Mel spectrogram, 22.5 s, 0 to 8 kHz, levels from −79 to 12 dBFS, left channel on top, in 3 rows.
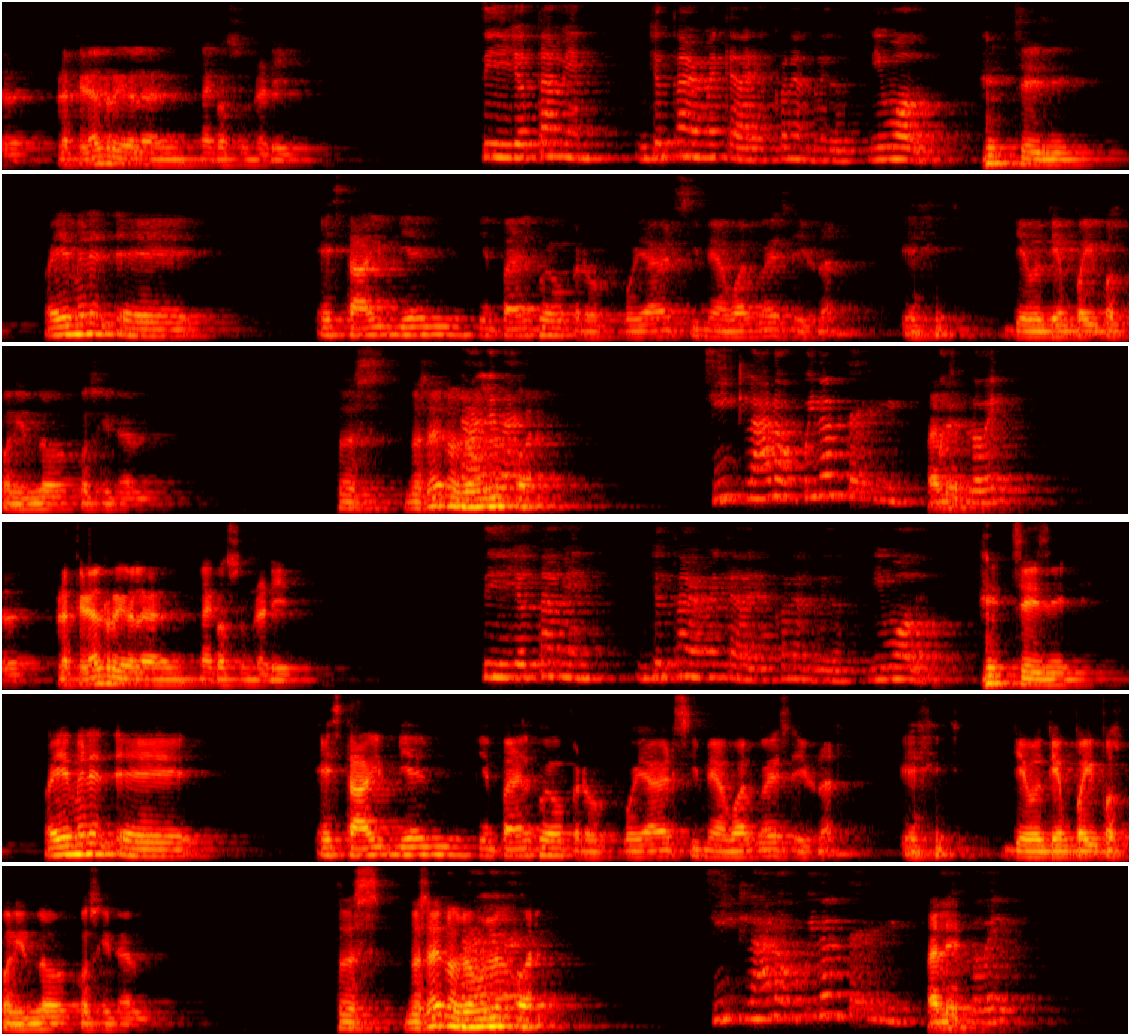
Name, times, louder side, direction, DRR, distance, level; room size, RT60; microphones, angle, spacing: voice 1, 0.0-1.9 6.5-7.2 7.8-8.8 9.6-13.2 13.5-13.8 14.2-16.0 17.3-18.7 21.2-21.5, right 4 dB, 55° right, 13 dB, 0.4 m, -27 dB
voice 2, 3.2-3.9 4.2-6.2 18.0-18.6 19.7-21.7, left 2 dB, 80° left, 2 dB, 1.3 m, -35 dB
6.8 x 4.6 x 5.2 m, 0.74 s
head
